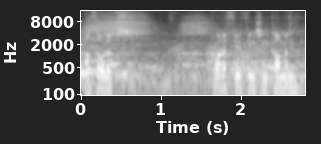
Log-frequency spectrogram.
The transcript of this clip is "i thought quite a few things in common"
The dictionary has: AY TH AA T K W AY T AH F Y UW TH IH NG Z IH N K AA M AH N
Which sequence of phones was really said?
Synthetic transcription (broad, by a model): AY TH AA T K W AY T AH F Y UW TH IH NG Z IH N K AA M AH N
